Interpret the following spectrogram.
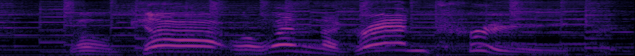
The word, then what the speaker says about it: Grand Prix: God will win the Grand Prix even though it's spelled Grand Prix but I'm not gonna say prick but I'm not a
